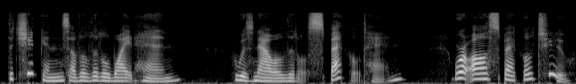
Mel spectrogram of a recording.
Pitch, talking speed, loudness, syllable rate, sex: 185 Hz, 190 wpm, -21 LUFS, 5.6 syllables/s, female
